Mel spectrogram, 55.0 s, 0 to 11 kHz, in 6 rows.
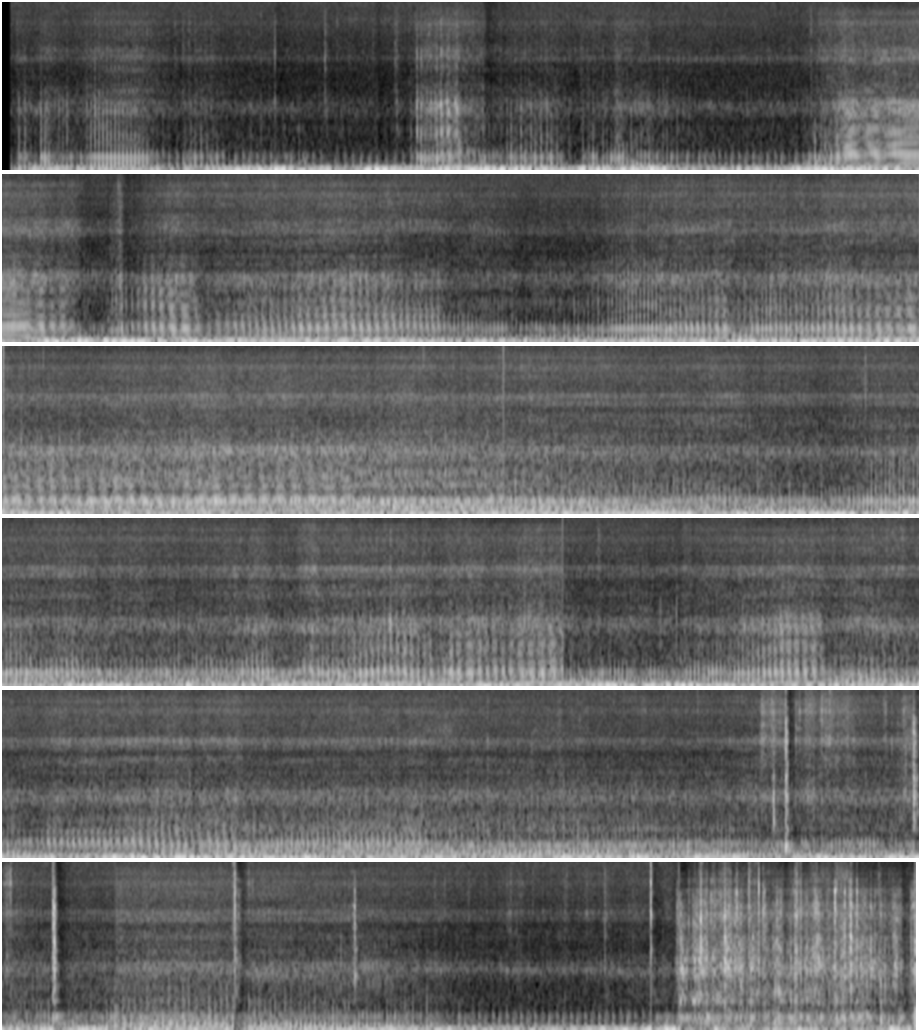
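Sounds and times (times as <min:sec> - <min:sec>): motorcycle engine revving: 0:00.1 - 0:02.5, 0:04.1 - 0:51.5, 0:52.1 - 0:54.9
motorcycle knocks and rattles: 0:44.2 - 0:46.7, 0:50.2 - 0:54.9.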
